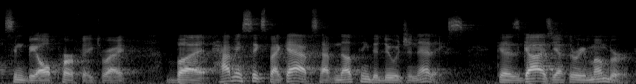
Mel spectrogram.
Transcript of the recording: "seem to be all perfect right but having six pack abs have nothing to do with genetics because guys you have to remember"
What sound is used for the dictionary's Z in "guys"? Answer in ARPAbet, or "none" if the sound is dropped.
Z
